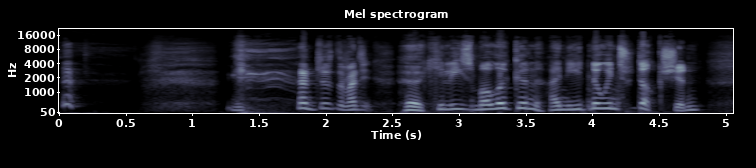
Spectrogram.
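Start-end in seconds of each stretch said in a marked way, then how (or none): 2.6-4.8 put-on high, loud, terrible Welsh accent. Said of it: "the terrible Welsh accent".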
